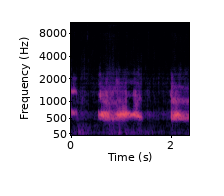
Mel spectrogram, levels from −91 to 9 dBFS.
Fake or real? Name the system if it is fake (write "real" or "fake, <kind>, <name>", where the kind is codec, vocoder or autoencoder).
fake, vocoder, Vocos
